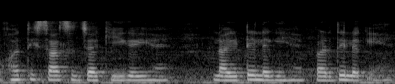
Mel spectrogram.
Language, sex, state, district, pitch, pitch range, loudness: Hindi, female, Uttar Pradesh, Budaun, 195 Hz, 190-205 Hz, -25 LUFS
